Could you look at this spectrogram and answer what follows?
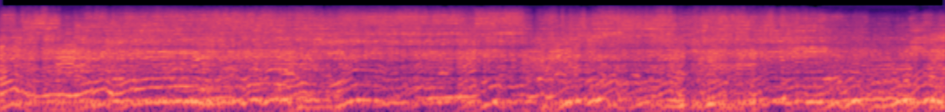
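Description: Motocross bikes' engines revving up and down as they ride the dirt track, more than one at once, over a steady drone.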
